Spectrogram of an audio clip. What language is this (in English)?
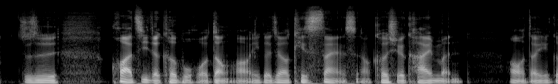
Chinese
